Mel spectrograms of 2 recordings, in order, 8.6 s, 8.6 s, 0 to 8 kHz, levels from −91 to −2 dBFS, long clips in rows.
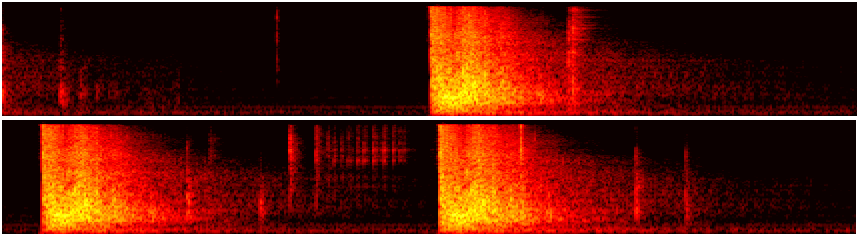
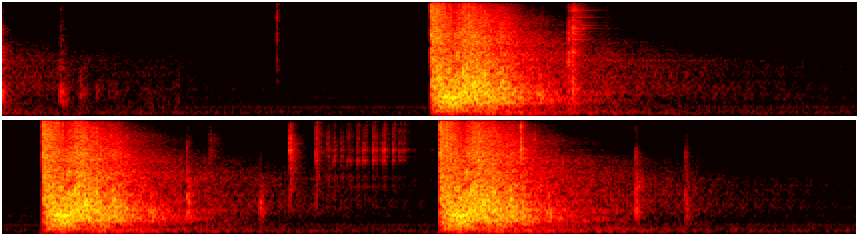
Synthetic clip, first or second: first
